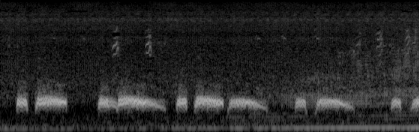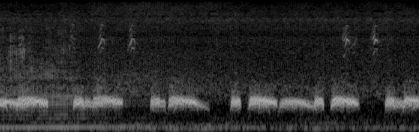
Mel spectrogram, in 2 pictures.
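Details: Spotted dove call used to lure wild doves: a dense run of paired low coos, short then longer, continuing for eleven seconds with few breaks. Faint high chirps appear at times.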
